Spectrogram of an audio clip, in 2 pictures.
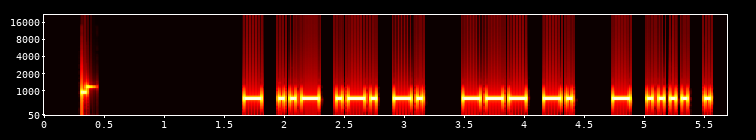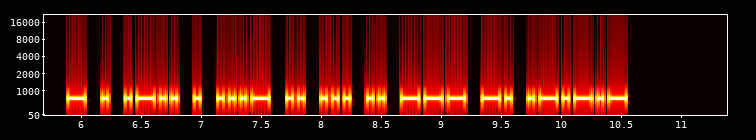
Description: Morse code, heard as a keyed tone, about 25 wpm, 700 Hz. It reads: TURN ON THE TELEVISION.
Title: Sentences from Top 1000 Words - Review Part 4 - 25wpm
